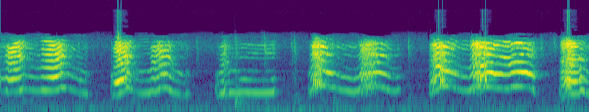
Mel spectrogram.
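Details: Puppy crying at a sliding glass door to be let inside, not realizing it is already open; a rapid series of high, wavering whines with rich harmonics, about three per second, some bending up and down.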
